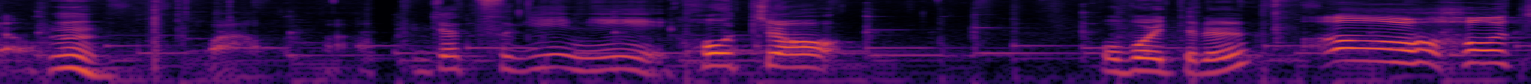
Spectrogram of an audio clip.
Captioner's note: speaking Japanese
